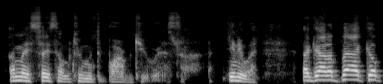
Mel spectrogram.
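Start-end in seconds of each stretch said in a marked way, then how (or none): 0.1-1.9 quick hushed aside; whisper. Real, not acted. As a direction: drop to a secretive whisper. Quiet aside about a person.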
